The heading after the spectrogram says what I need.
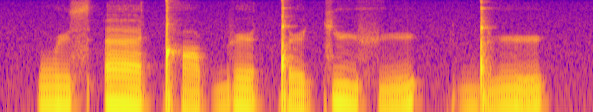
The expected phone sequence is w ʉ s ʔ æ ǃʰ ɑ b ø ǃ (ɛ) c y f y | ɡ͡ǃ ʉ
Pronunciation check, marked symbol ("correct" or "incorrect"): incorrect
